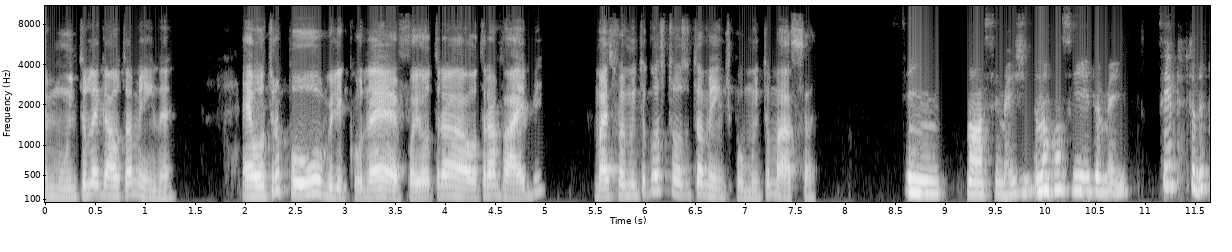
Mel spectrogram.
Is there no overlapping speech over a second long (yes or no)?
yes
